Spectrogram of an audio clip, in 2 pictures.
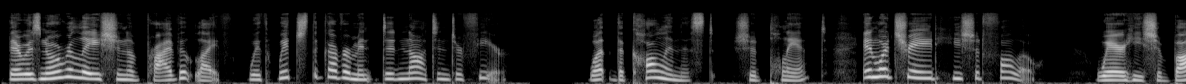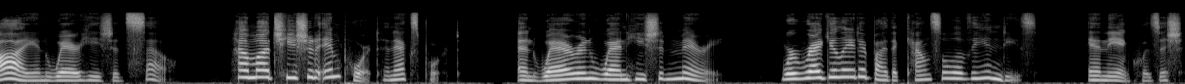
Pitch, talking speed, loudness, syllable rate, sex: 240 Hz, 150 wpm, -18 LUFS, 4.5 syllables/s, female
